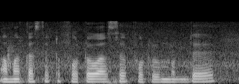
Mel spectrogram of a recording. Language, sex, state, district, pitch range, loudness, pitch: Bengali, male, Tripura, West Tripura, 120-130 Hz, -19 LUFS, 125 Hz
